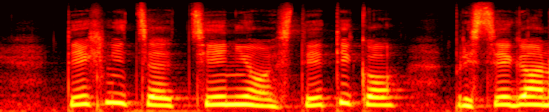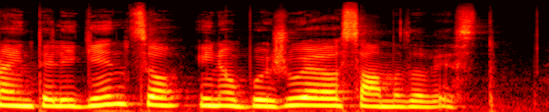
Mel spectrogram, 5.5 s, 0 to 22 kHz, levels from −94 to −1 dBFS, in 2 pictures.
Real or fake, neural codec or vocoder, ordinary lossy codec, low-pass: real; none; none; 19.8 kHz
